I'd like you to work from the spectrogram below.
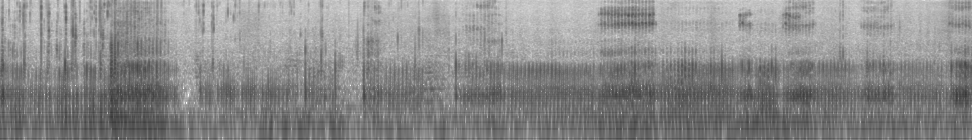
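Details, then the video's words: A kitten purrs in a dense vibrating rumble through the whole stretch, with scattered crackles early on and brief breathy, hiss-like bursts around six to eight seconds. "Kitten purrs sound, kitten hiss sound"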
